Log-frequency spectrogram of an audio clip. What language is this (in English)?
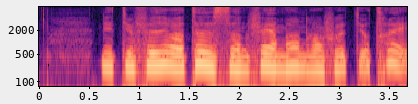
Swedish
